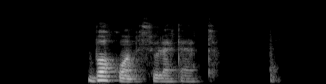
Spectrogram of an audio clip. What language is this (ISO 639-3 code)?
hun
